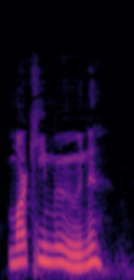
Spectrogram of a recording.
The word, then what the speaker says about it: Marquee Moon: So Marquee Moon, as I believe it's actually pronounced. – I believe you are right.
